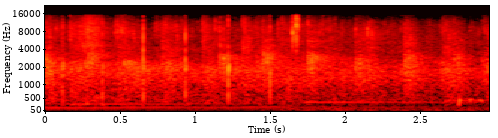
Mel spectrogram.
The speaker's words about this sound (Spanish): Y le damos otro aplauso bien fuerte al Señor también y a ustedes por estar aquí.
